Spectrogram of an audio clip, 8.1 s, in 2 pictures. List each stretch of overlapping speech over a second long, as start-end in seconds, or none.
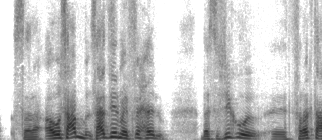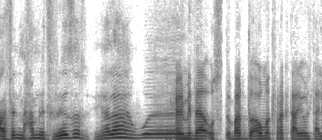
none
